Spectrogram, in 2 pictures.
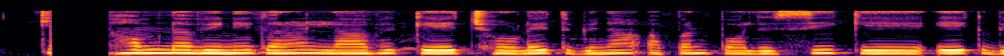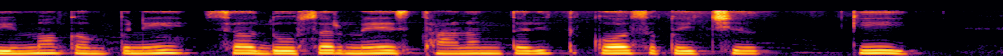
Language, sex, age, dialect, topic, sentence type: Maithili, female, 46-50, Southern/Standard, banking, question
